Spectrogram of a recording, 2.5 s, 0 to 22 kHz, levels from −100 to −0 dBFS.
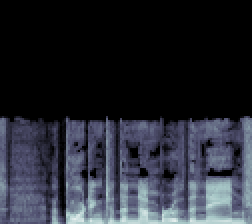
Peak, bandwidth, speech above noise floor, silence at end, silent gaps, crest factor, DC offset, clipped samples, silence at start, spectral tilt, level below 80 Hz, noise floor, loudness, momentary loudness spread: -2 dBFS; 11 kHz; 28 dB; 0 s; none; 14 dB; under 0.1%; under 0.1%; 0 s; -5.5 dB/octave; -60 dBFS; -45 dBFS; -17 LUFS; 5 LU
